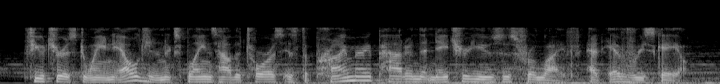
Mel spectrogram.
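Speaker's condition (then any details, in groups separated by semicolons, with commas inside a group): No condition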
